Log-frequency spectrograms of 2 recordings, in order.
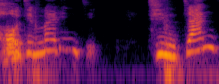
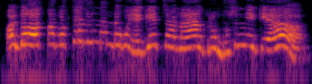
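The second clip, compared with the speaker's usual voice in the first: pressing mother; 6 semitones higher than usual. Retold or imitated. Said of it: "엄마가 또 막 다그쳐요".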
